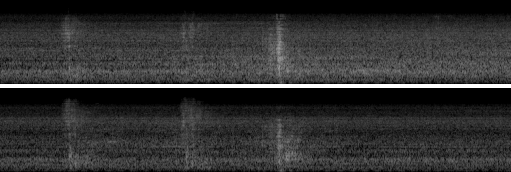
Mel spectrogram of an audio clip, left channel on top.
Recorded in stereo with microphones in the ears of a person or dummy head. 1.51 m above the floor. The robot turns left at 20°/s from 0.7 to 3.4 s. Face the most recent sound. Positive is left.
turn(degrees=50)  # may be behind; listen again after turning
